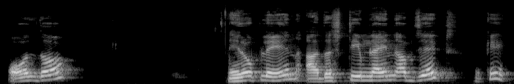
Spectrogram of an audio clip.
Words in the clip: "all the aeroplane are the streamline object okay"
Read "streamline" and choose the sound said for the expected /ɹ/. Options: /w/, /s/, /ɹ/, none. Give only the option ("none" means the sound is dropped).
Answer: none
